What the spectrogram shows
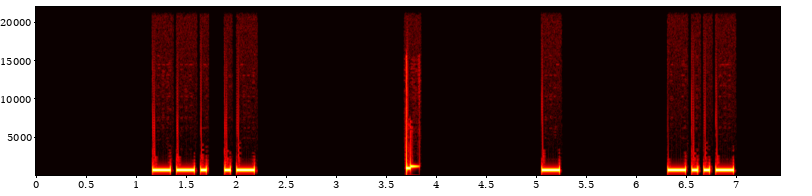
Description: Morse code, heard as a keyed tone, about 20 wpm, spaced as for 10 wpm, 700 Hz. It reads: GA TX
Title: Top 90 QSO Elements - 6x Character Spacing - 20wpm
